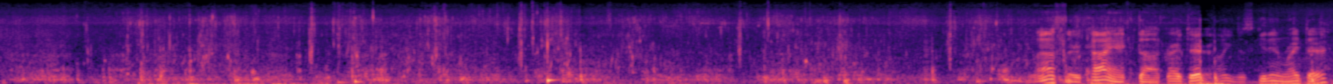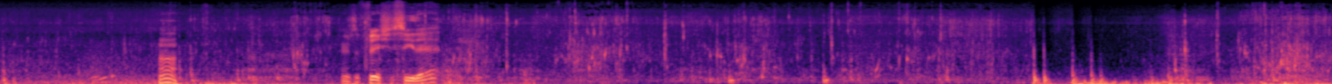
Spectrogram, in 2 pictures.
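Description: Wind blows across open water and buffets the microphone.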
